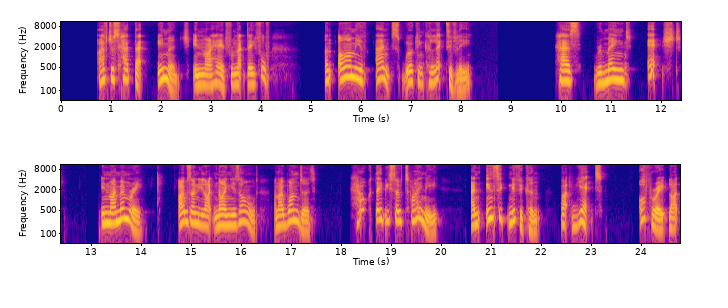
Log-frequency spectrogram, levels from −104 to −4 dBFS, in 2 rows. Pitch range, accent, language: 135-195 Hz, British, English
